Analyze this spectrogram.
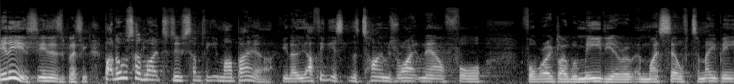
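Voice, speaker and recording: Very fast and fairly high in pitch, a man speaks in an East London accent. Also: ordinary pitch variation. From East London (Bethnal Green). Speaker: film production director. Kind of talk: interview.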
